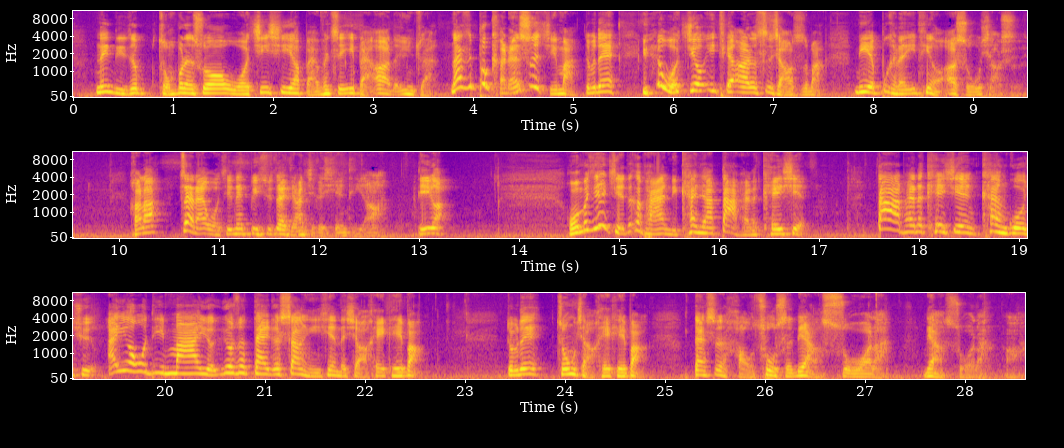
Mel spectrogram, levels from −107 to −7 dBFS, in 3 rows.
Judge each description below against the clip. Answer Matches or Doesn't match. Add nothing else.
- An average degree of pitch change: Doesn't match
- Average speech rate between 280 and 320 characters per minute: Matches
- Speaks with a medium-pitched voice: Matches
